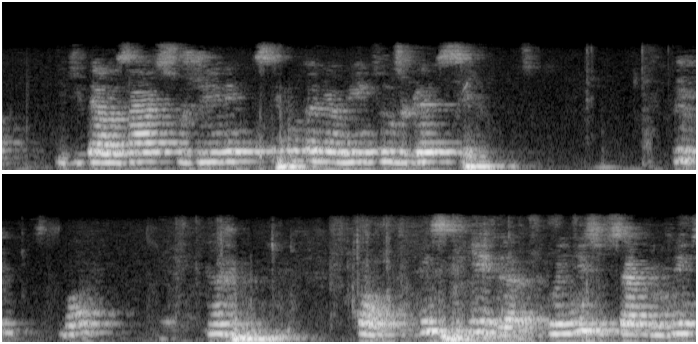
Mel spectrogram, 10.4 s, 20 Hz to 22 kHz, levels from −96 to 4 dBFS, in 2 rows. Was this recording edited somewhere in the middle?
no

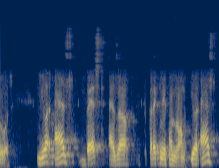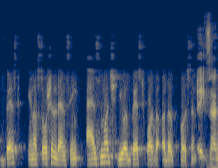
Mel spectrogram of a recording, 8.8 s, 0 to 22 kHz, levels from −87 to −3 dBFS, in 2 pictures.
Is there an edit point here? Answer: no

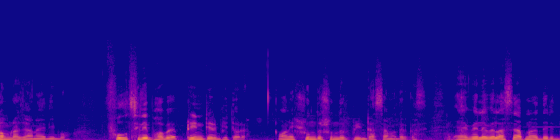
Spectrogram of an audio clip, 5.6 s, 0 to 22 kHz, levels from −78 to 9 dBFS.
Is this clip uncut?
no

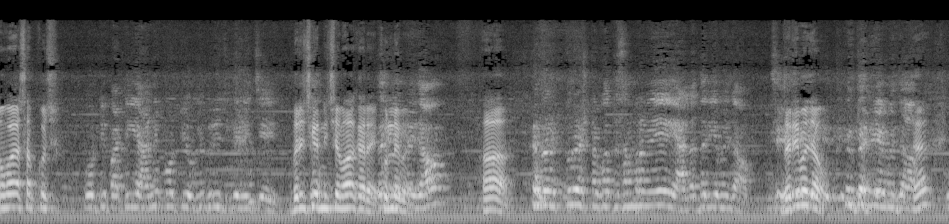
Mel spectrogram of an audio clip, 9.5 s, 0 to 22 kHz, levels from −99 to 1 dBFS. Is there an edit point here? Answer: no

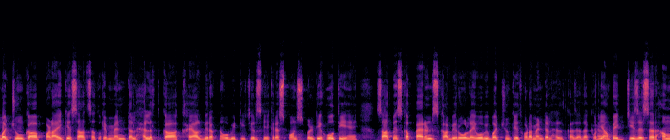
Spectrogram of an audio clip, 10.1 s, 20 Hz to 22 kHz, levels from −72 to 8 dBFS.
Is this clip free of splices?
no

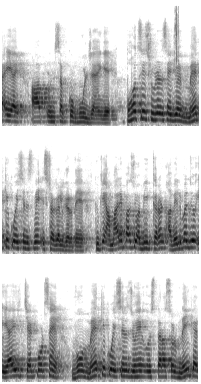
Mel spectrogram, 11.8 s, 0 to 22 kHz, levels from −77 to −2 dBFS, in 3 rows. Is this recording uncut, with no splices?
no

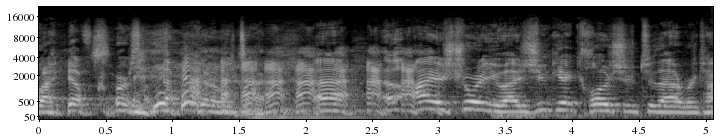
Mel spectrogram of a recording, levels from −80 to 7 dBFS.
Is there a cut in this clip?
no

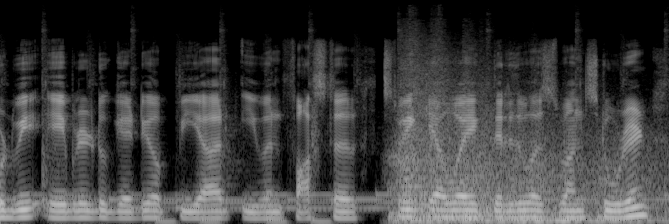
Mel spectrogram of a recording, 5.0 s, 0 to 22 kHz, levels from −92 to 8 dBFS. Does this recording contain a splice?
yes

